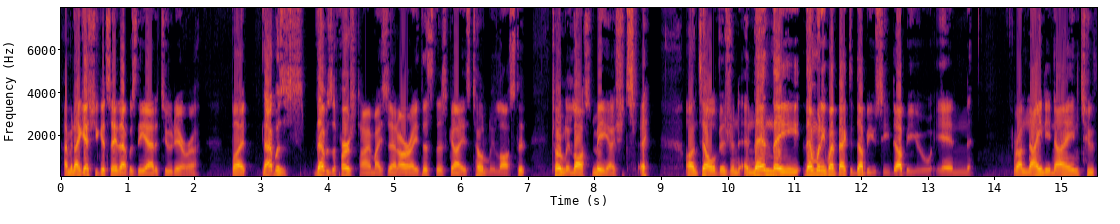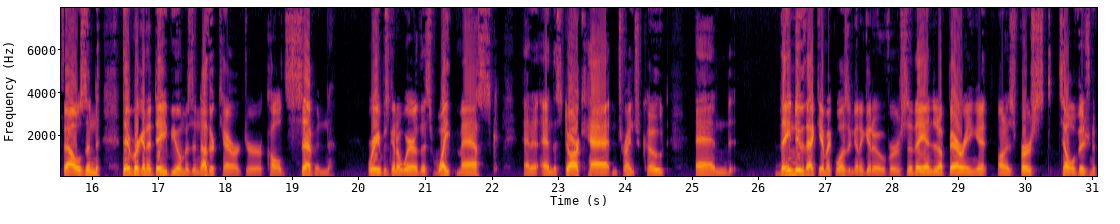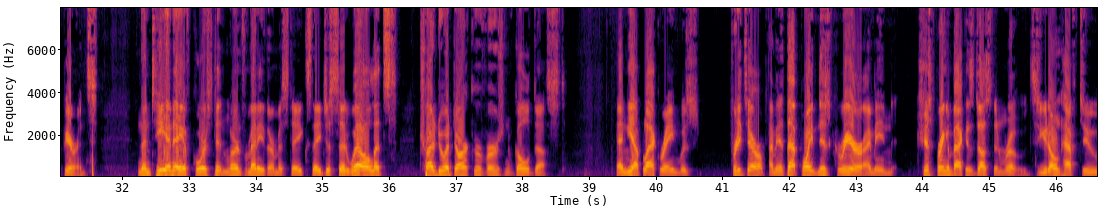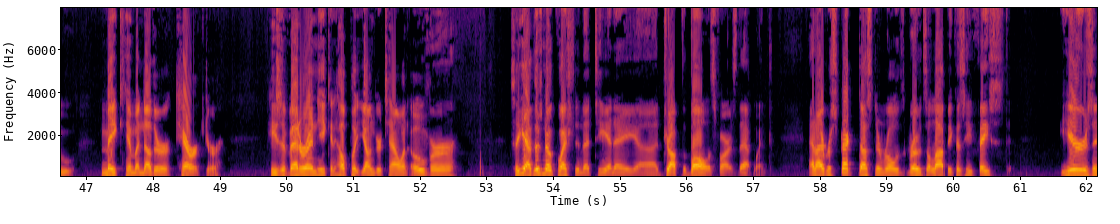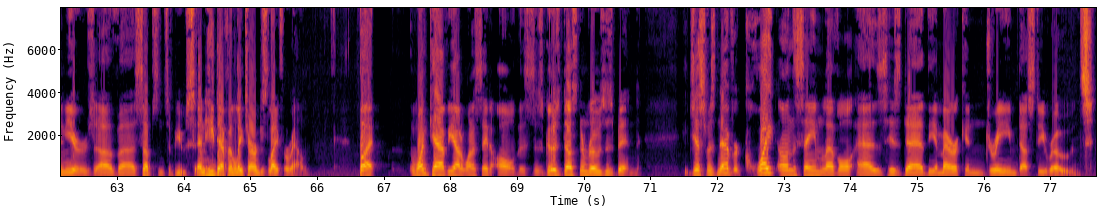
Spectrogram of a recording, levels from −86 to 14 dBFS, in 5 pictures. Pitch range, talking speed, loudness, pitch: 120-150 Hz, 190 wpm, -12 LUFS, 135 Hz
